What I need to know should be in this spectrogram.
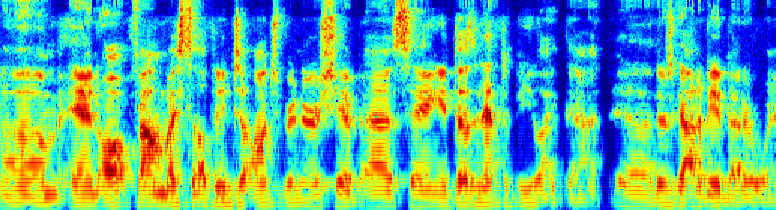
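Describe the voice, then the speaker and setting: The speaker has an unremarkable speaking voice. The intonation stays fairly even. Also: man. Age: 30s. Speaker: entrepreneur. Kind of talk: casual interview chat. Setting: remote call.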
